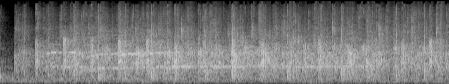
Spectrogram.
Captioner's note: applause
